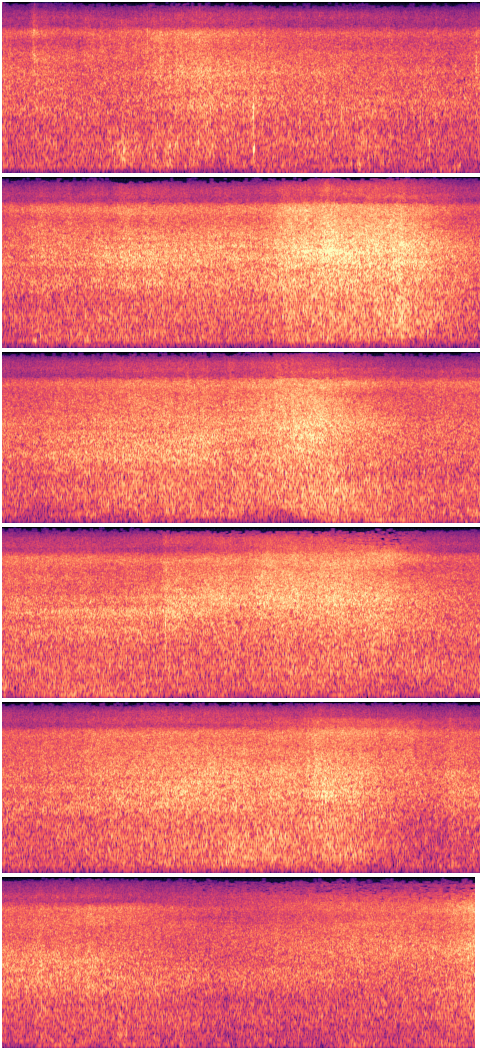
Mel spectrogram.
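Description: Ocean surf breaking and washing up a sand beach, swelling louder every four to five seconds, with wind buffeting the microphone.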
